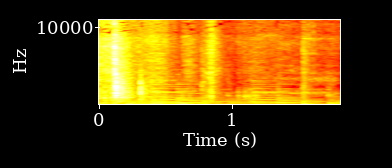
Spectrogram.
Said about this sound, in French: Au même moment, on frappa à la porte.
